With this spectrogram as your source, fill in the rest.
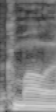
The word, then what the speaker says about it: Kamala: It's Kamala. It's like comma. You're putting too La. much. Kamala. You're putting too much. Kamala. You're Yeah, not. that's You're better. putting too much emphasis on the first syllable, Jamie.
